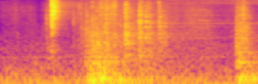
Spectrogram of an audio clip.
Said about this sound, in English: a view over her shoulder shows the cadaver drawer open on its own.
